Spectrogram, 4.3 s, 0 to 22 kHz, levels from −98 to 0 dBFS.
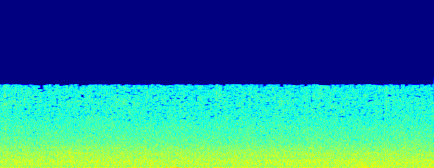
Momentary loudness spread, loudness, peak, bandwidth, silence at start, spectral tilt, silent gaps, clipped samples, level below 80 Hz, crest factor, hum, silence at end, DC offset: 1 LU; -32 LUFS; -20 dBFS; 11.5 kHz; 0 s; -3 dB/octave; none; under 0.1%; -42 dBFS; 12 dB; none; 0 s; under 0.1%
